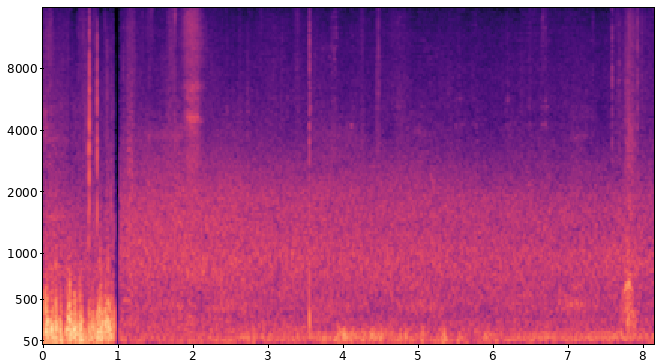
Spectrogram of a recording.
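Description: Men's voices for about a second, then an abrupt cut to a steady, faint outdoor background hiss with a few faint clicks and a short pitched sound near the end.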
